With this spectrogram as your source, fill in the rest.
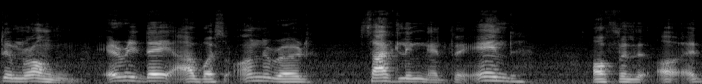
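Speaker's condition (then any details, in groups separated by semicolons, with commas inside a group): Cerebral palsy; certain letters flat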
